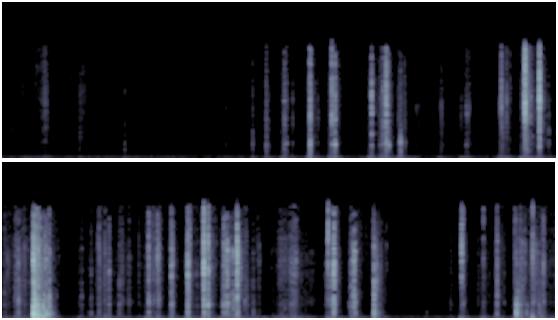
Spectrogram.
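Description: A utility knife blade shaves and scrapes thin, crunchy flakes off a hand-sized, dry, hard Aleppo soap bar of olive-laurel soap with a brown crust, held in the palm. After a quiet start while the bar is only held, dozens of short, dry, bright scraping crackles come in irregular bursts with almost no ring.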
